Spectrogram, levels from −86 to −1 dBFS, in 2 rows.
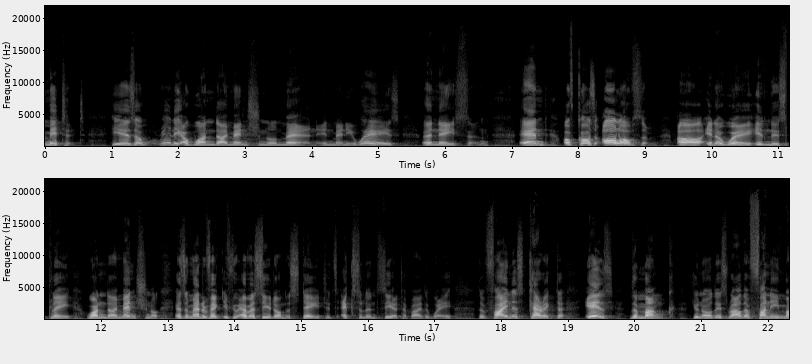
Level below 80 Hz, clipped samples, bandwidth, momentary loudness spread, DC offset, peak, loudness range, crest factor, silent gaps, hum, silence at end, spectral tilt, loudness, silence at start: -66 dBFS; under 0.1%; 20 kHz; 17 LU; under 0.1%; -14 dBFS; 7 LU; 22 dB; none; none; 0 s; -4.5 dB/octave; -33 LUFS; 0 s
